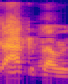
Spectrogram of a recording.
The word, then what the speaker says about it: a cappella: You just said it again, A Cappella. It's A Cappella Dreams. Oh, I see. The A is short.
